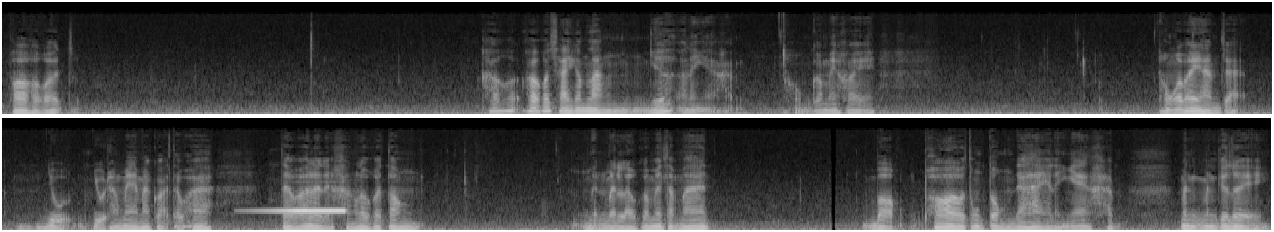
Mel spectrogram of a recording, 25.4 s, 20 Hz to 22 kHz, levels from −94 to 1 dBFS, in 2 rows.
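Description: A loudspeaker feedback squeal runs from 15.01 to 16.16 s. The microphone is picking up the loudspeaker it feeds, and at 716 Hz the loop gain passes one, so a pure tone swells over roughly 0.7 s to about 15 dB above the speech.

A gap at a join of encoded pieces follows at 20.99 to 21.03 s. It is a 47 ms gap with edges smeared by the codec, left where separately encoded pieces were joined with their start delay and end padding still in place. The speech then resumes where it stopped.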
